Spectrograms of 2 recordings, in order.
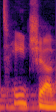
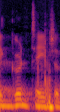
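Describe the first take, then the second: First: Said in the usual way. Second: GOOD stressed in "Good teacher"; contrasting the title. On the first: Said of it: "so he just goes with". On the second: Shown as a demonstration. Preacher sets the young man's old title against his new one, stressing GOOD. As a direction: lean on "Good" in "Good teacher" to mark it. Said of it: "he learned his lesson from the first time".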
